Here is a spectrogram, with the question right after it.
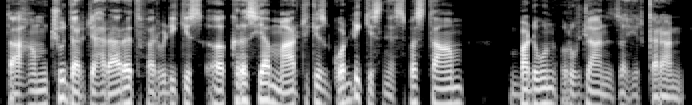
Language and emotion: Kashmiri, neutral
